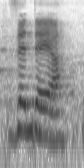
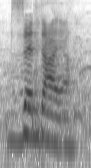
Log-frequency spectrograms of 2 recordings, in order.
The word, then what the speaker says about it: Zendaya: It does not rhyme with papaya. It's Zendaya, not Zendaya.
